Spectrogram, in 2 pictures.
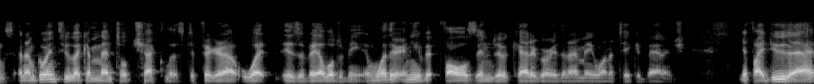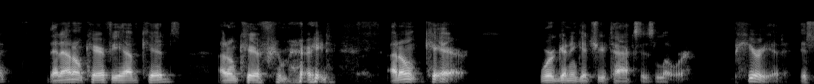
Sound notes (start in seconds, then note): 10.6 chuckles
